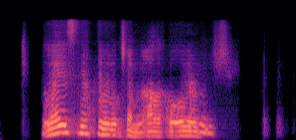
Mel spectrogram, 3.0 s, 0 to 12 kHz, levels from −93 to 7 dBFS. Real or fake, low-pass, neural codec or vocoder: fake; 7.2 kHz; codec, 16 kHz, 0.5 kbps, FreqCodec, smaller model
